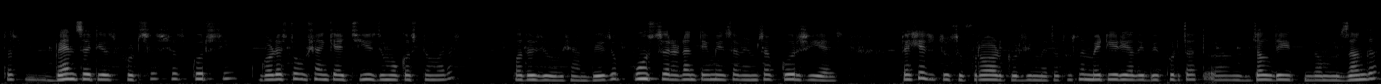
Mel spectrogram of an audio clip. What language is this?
Kashmiri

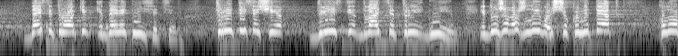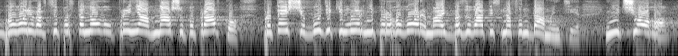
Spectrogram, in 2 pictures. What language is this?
Ukrainian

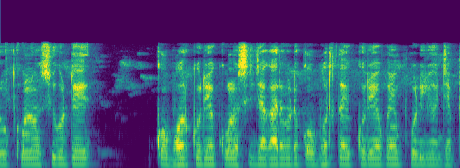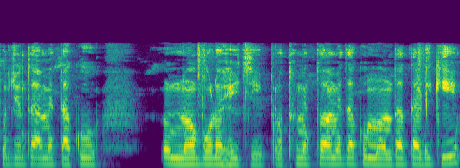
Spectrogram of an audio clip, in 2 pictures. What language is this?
Odia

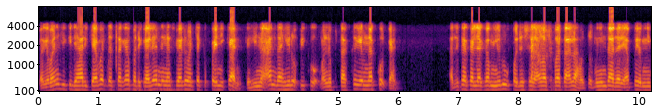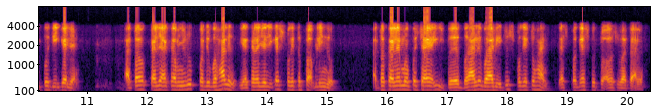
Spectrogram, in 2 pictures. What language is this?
Malay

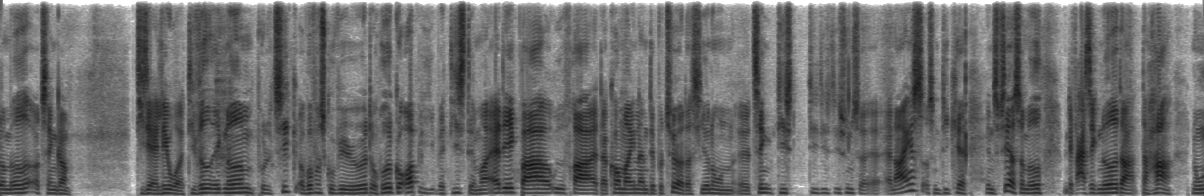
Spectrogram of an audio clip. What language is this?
Danish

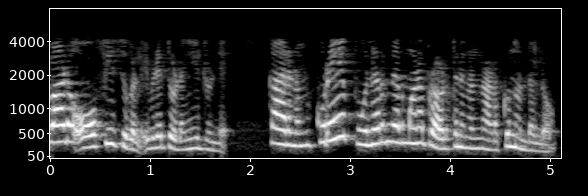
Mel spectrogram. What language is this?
Malayalam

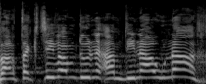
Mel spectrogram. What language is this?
Hebrew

